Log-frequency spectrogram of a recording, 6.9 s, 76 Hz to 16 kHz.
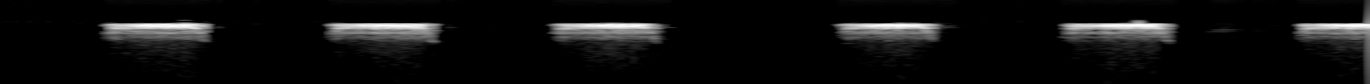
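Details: Barn owl owlets outside their nest box at 3 a.m., wild, on 6/2/23: harsh hissing screeches about half a second long, repeated roughly every second in a steady series, over a quiet background.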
